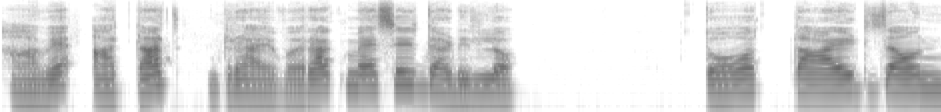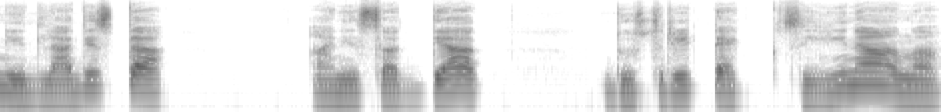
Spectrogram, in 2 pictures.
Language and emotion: Goan Konkani, fearful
